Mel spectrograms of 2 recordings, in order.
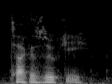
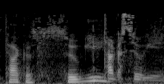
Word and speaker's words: Takasugi: lovable loan shark uh takazuki is it is that how you pronounce it takazuki it's not it's not z it's takasugi yeah takasugi he's very interested in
